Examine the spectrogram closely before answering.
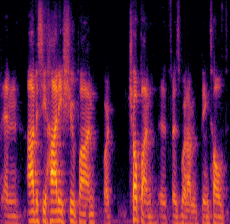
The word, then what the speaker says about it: Choopan: And obviously, Hadi Choopan, or Choopan, is what I'm being told. Milos told me is the right way to pronounce it.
